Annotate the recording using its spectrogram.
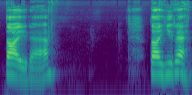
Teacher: Dairə. Dayirə deyə tələffüz olunur. Burda səs artımı var.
